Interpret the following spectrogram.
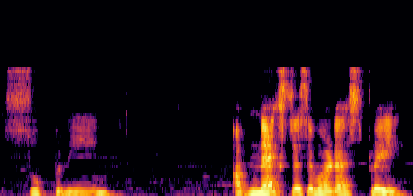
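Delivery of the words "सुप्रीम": सुप्रीम stretched slowly and softer, each sound drawn out; slow read-out. Shown as a demonstration. Teacher decoding the outline for beginners, slowly and softly. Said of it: "तो ये word बन जाएगा".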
